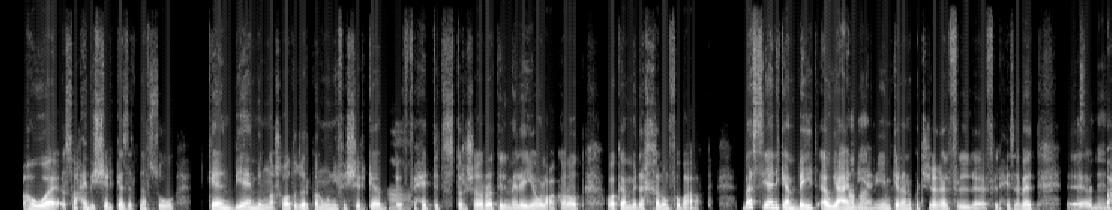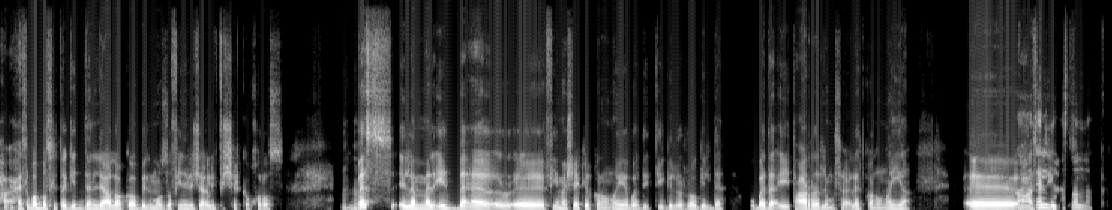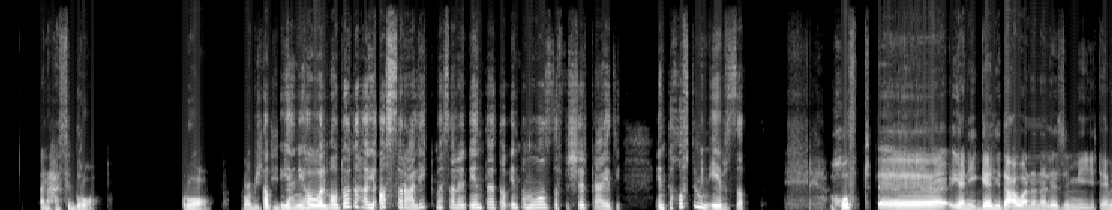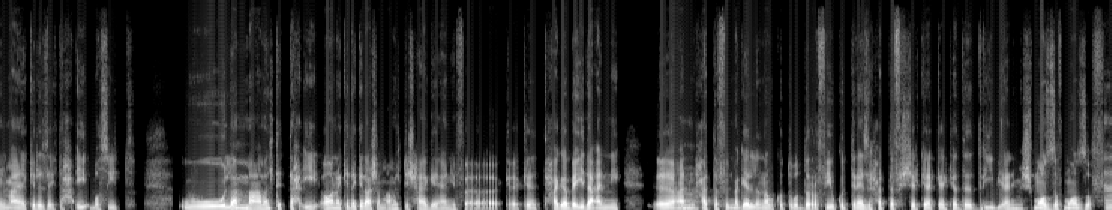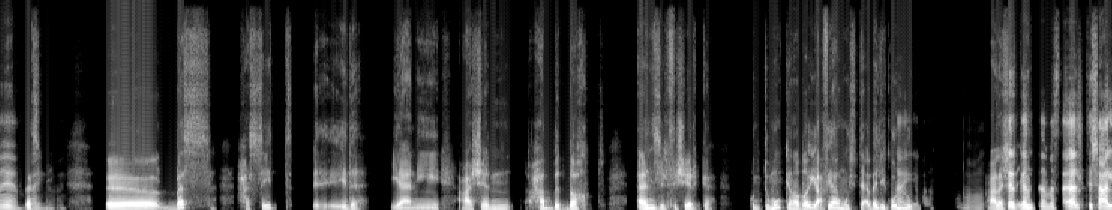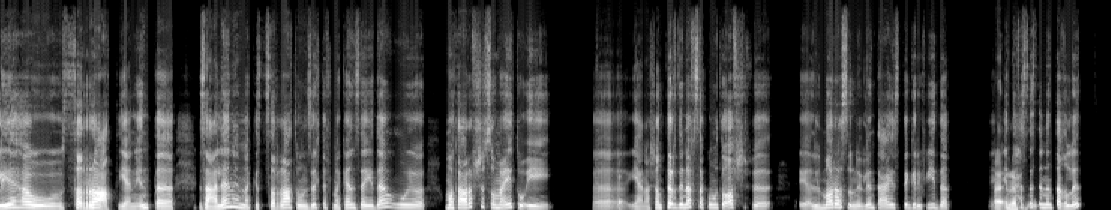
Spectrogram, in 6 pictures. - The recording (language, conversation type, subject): Arabic, podcast, إزاي الضغط الاجتماعي بيأثر على قراراتك لما تاخد مخاطرة؟
- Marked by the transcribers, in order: tapping; unintelligible speech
